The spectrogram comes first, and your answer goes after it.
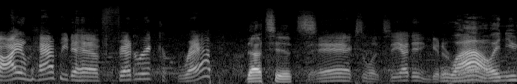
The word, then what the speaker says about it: Frederic Rapp: having me yeah I am happy to have federic rap that's it Wow and you just said you were gonna let him pronounce myself I'm gonna make it handle this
